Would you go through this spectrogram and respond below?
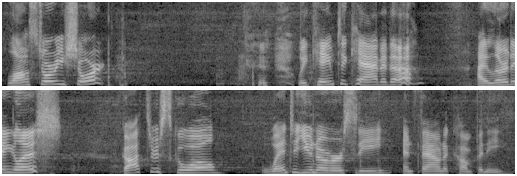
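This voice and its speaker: Middle-aged woman presenter with a slightly high voice, emphatic keynote delivery and rhetorical questions. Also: a little slow, pauses often, a bit bright. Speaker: trade fair presenter.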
